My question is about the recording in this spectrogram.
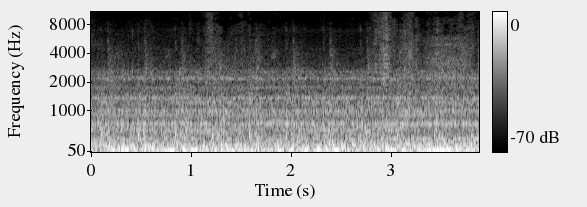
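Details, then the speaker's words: Hcalory 5–8 kW 12 V diesel air heater running hot on a wire cart: steady low fan roar with faint regular metallic ticking as dosing-pump pulses resonate through the wire cart; moving or isolating the pump suggested. "You can definitely hear the pump noise now. It's even amplified even more by going through this wire cart."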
